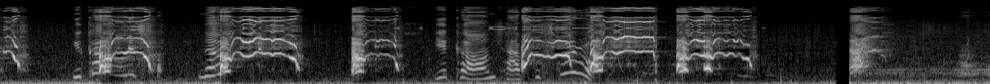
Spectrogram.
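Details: {'caption': 'Polish Lowland Sheepdog screams at a squirrel alongside a Flat Coated Retriever: a string of piercing, arching yelps and whining cries, some with fast wobbling pitch, coming in short bursts with brief gaps.'}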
